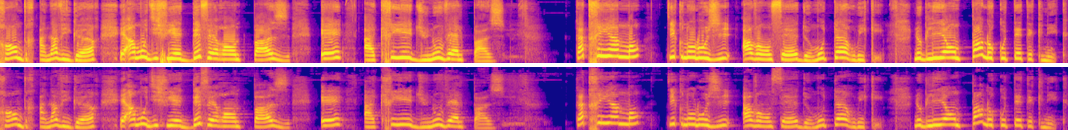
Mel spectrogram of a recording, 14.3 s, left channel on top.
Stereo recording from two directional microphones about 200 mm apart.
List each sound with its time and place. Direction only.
0.0 s a woman's voice: 45° left (ahead or behind)
7.7 s a woman's voice: 40° left (ahead or behind)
